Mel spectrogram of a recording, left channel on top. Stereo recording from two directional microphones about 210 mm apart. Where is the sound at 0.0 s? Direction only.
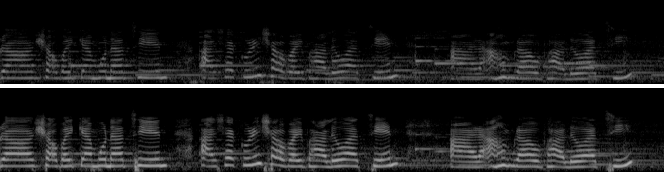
35° right (ahead or behind).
